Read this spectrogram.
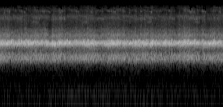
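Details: Many frogs singing at once make a seamless, vibrating chorus, a high trilling band over a softer lower one, with slight swells in loudness.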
